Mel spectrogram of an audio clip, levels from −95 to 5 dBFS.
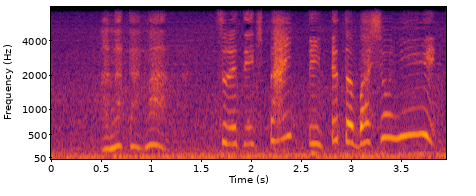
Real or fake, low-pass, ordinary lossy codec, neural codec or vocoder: fake; 7.2 kHz; Opus, 64 kbps; codec, 16 kHz in and 24 kHz out, 1 kbps, XY-Tokenizer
